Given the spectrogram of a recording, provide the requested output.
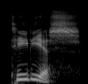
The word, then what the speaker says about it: tedious: time today's word is tedious it's pronounced t d yes and it is spelt t e d i o u s think ted like a teddy bear and then yes tedious is an adjective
